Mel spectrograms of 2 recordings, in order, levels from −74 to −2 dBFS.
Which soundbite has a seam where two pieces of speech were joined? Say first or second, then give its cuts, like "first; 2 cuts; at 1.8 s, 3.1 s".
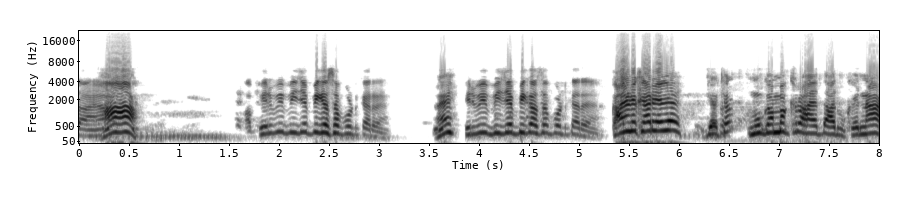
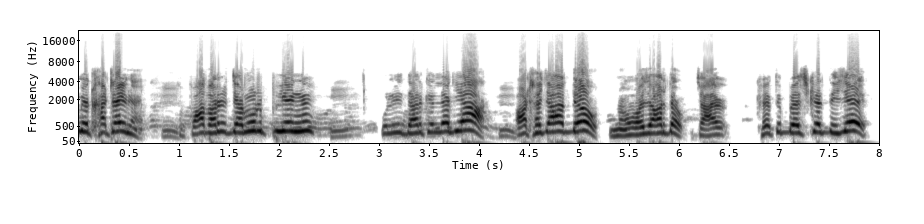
first; 1 cut; at 6.5 s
